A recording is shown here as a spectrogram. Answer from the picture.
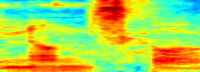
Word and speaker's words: numbskull: looking like a big numbskull right now. I could have sworn it was numbskull with a B, like numb. I guess the B is silent, but still.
